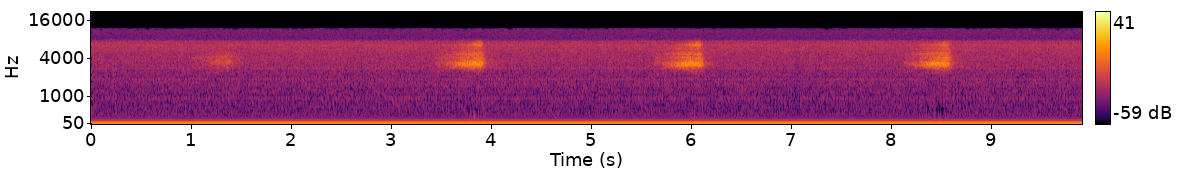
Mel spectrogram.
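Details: Barn owl coming by for food, dated 8-7-15: a soft hiss, then three loud raspy screeches spaced about two seconds apart, over low steady hum.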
